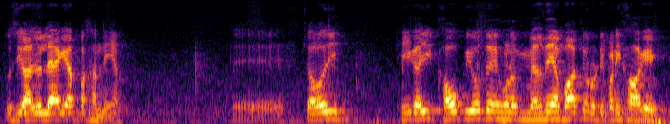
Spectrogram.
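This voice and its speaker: A man's voice: fairly high pitch, animated, brisk, lo-fi sound. A man with a Punjabi accent chatting casually and teasingly on a family vlog, often repeating himself. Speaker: family vlogger. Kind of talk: casual home vlog chat. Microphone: phone held by the speaker. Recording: noisy handheld home recording.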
